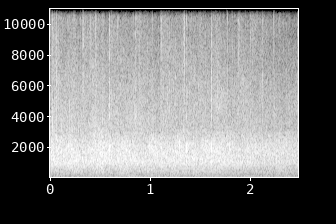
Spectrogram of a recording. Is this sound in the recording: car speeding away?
no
